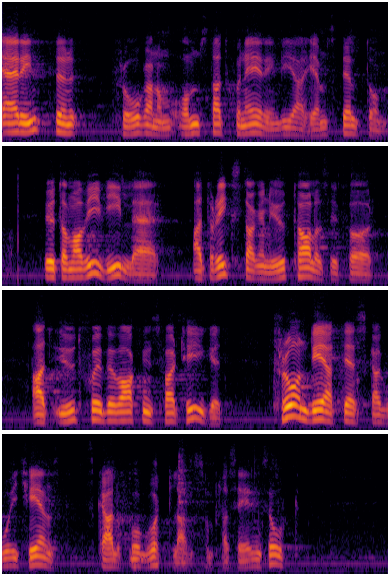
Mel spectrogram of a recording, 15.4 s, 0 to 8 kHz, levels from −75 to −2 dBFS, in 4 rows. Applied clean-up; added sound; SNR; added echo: none; none; none; none.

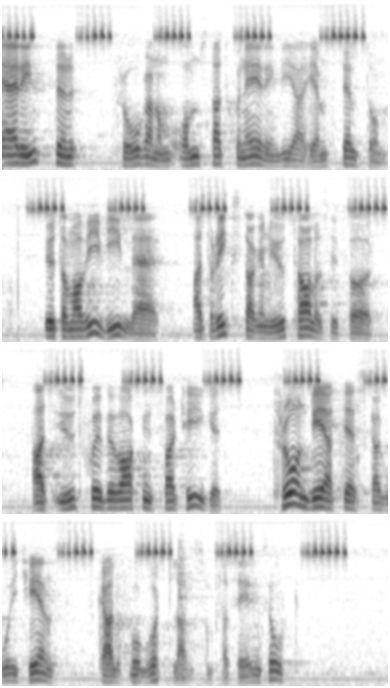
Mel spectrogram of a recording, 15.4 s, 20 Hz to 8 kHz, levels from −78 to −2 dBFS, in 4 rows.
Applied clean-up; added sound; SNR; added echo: none; Cricket; 0 dB; none.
